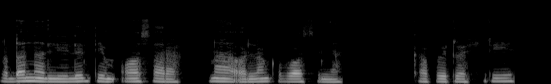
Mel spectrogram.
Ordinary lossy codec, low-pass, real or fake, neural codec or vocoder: MP3, 32 kbps; 9.9 kHz; real; none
